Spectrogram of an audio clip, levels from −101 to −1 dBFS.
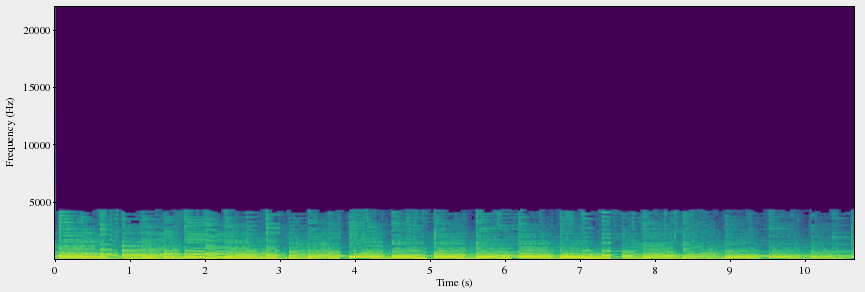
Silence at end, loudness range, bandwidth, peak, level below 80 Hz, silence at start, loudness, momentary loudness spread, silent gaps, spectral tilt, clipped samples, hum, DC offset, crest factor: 0 s; 2 LU; 4.5 kHz; -2 dBFS; -32 dBFS; 0 s; -13 LUFS; 4 LU; none; -12.5 dB/octave; under 0.1%; none; under 0.1%; 10 dB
